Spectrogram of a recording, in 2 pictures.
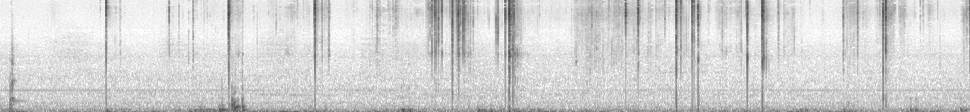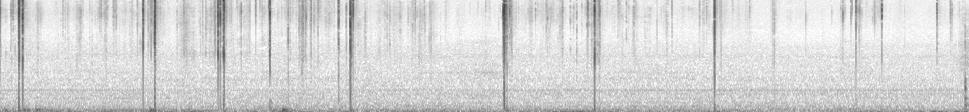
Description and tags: paisaje-sonoro-uem-SATISFACCION Ramas-almu
El sonido de cuando rompes o cortas cachos de muchas ramas pequeñitas, el sonido de las ramas al romperlas puede resultar pacifico, como cualquier sonido de la naturaleza.
broken-sticks, nature, relaxing, satifaction, satisfying, uem, wood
